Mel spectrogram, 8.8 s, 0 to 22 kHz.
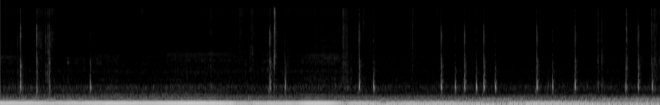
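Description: Chrysler 300's engine idling steadily, a low hum heard from inside the cabin. Over it come many light, irregular clicks of the steering-wheel buttons being pressed to scroll through the instrument-cluster menus, quickening in the second half.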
